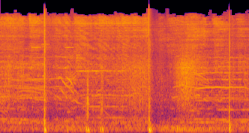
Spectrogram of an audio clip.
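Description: Aerial fireworks shells bursting in the distance: several sharp booms, the loudest about three seconds in, followed by a spell of crackling. Music plays underneath.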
